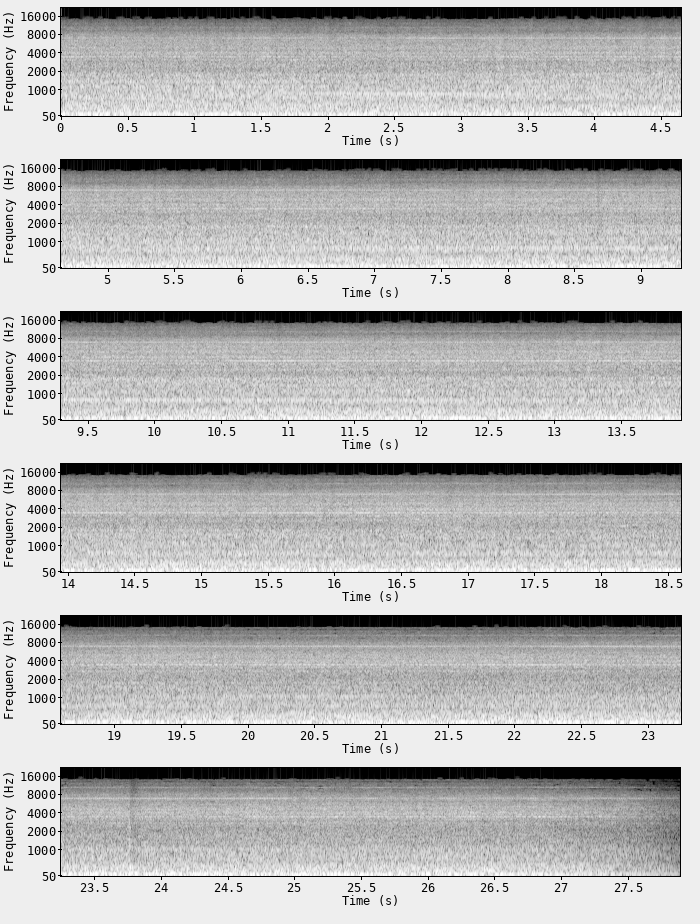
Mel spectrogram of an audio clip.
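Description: Steady cockpit noise of a fighter jet in flight: the engine and the rushing air heard inside the canopy, fading out at the very end.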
